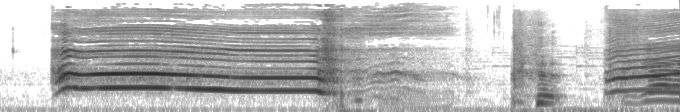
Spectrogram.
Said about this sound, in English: Give your worst I'm getting stabbed in the shower scream as we go out. Ready?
